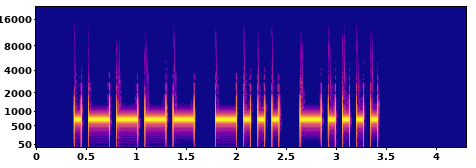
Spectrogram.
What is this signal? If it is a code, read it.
Morse code, heard as a keyed tone, about 17 wpm, 700 Hz. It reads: 1B6
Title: Three Challenging Letter-Number Combinations 17wpm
